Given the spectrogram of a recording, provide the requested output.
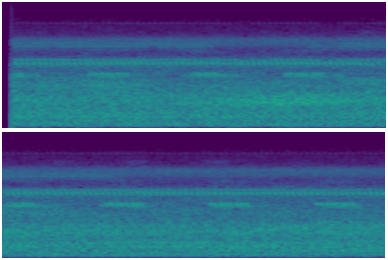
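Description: American toads give long, steady musical trills, several voices overlapping into a continuous ringing chorus.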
